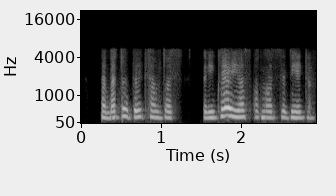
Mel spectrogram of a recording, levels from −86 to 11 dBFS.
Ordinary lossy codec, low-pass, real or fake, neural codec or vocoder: Opus, 32 kbps; 5.4 kHz; fake; codec, 16 kHz, 0.5 kbps, FreqCodec, smaller model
